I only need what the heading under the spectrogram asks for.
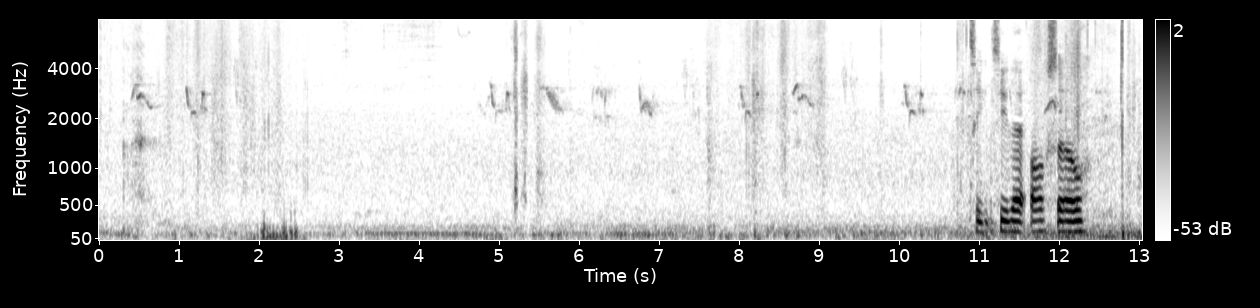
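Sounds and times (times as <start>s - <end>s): small bird chirping: 0.5s - 1.9s, 4.6s - 11.0s.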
